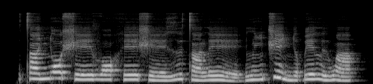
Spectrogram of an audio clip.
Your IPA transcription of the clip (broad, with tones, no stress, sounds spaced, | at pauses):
t ã˦ ɲ ɔ˦ ʃ eː˧ v ɔ˧ h eː˧ ʃ eː˨ ɣ ɨ˦ t ã˧ l eː˦˨ | l ĩ˨˦ t͡ʃ e˦˨ ɲ ə˨ ɓ e˧ l ɨ˨˦ w ã˧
